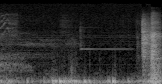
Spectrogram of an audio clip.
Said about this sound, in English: Listen up, ladies and gentlemen. Can you close the door for me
